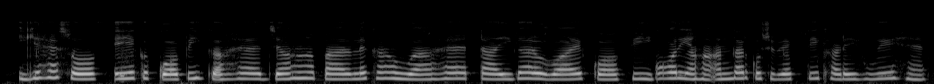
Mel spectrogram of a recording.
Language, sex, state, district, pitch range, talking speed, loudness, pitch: Hindi, female, Maharashtra, Nagpur, 240-275 Hz, 140 wpm, -29 LUFS, 255 Hz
